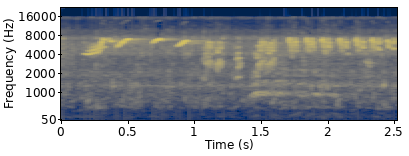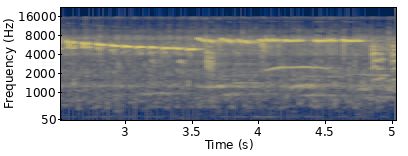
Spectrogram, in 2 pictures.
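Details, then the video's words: Black-throated laughingthrush song from Indonesia, used as therapy audio to get a captive bird singing the wikplong style. High whistled slides and rapid clipped trills run in quick varied bursts, with some lower whistled notes. "terapi srdc biar cepat bunyi wikplong Dan gacor full variasian"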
